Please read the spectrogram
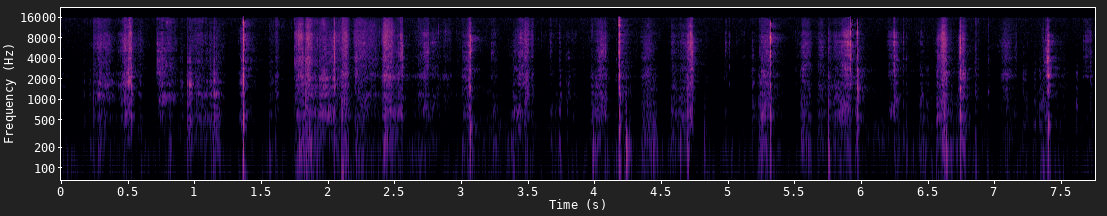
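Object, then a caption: Cardboard paper towel tube. An empty, hollow, long brown cardboard paper towel tube is held in the hand and scratched and rubbed with fingertips and nails. The result is a dry, scratchy rustle broken by a series of sharp, bright clicks that stop almost instantly.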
